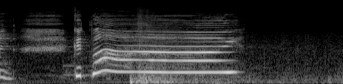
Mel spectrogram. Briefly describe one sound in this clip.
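A young woman sings out a long, drawn-out note close to a microphone.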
